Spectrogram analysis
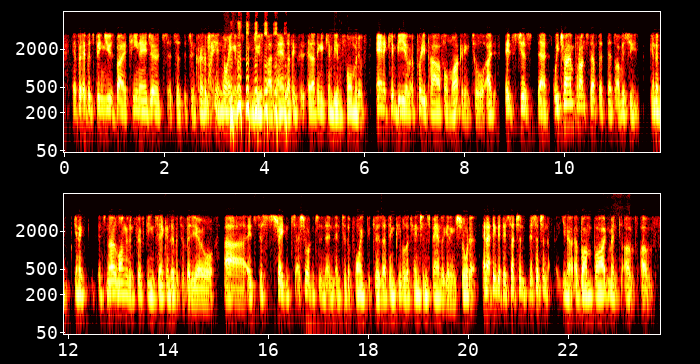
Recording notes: on the phone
